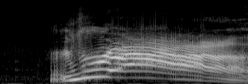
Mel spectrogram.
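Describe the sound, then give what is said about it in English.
A voice imitates the strained, grunting scream of someone straining to loosen a rusted, stuck bolt on a vehicle, starting abruptly and rising into a sustained, rough, loud yell that holds for about two seconds. “and you've juiced it up with WD-40 over and over and over and it still won't come loose, and you're grunting and getting hemorrhoids because you're straining so hard, and you start to scream at it.”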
